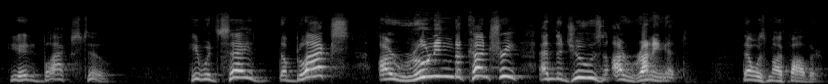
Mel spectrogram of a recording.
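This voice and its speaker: A man speaking at a news conference in an impassioned testimony style, emphatic, falling to a hush on painful memories and rising on defiant points. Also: sits high. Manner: occasional stumbles and restarts.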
